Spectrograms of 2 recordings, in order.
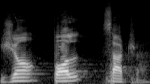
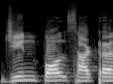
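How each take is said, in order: First: The first name has an 'aw' vowel. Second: The first name has an 'ee' vowel. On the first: The speaker calls it right. "इसको ऐसे बोलना है" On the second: The speaker calls it wrong. "जीन Paul साट्रा नहीं है ये"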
